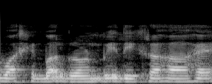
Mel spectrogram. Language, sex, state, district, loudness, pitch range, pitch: Hindi, female, Telangana, Hyderabad, -14 LUFS, 135-140 Hz, 140 Hz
